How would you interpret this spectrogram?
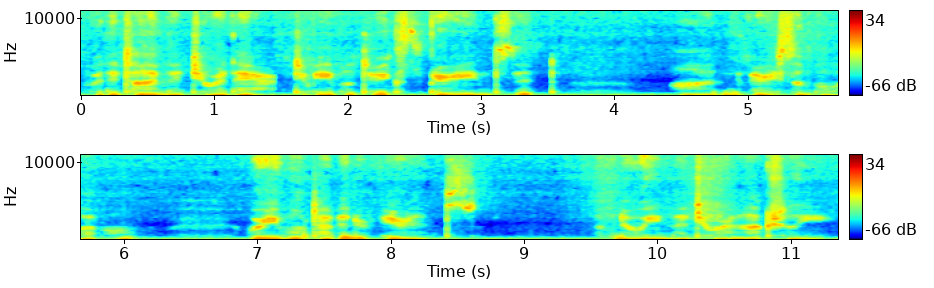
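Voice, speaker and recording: A woman playing a calm, clinical alien doctor in an ASMR sci-fi roleplay, speaking in a gentle, reassuring breathy whisper. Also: low-pitched, close to an everyday voice, poor audio. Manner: slow, gentle, reassuring, formal and procedural. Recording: faint steady spaceship ambience noise. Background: soft alien spaceship ambience.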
